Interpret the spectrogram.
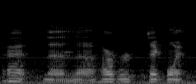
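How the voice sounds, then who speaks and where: A man's voice: medium pitch, level tone, normal speed, creaky, darkish tone. A man playing a tabletop roleplaying game, talking casually through his turn.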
